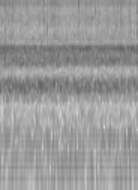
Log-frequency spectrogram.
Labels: {"label": "anthrophony, boat engine", "recorder": "HydroMoth"}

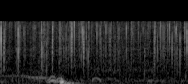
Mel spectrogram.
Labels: {"label": "biophony, cascading saw", "recorder": "SoundTrap 600 or HydroMoth"}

